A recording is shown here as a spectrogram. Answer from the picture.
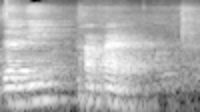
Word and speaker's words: Denis Papin: I pronounce it in French. We pronounce Denis Papin. French is a little bit weird in the pronunciation.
